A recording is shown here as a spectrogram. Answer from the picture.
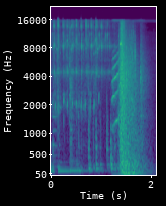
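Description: Cartoon background music, then about a second and a half in a short rising swish and a heavy thud that rings out and fades, a scene-change sound effect.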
